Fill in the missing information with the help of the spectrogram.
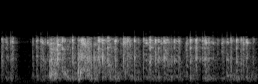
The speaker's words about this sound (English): You hear the lock on the door? Mm-hmm. I think Thomas is mad that I shook his door because as soon as I did that, the K2 lit up.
